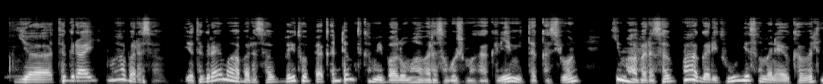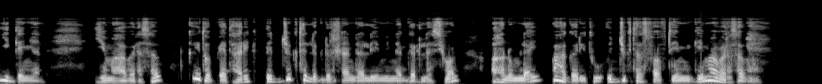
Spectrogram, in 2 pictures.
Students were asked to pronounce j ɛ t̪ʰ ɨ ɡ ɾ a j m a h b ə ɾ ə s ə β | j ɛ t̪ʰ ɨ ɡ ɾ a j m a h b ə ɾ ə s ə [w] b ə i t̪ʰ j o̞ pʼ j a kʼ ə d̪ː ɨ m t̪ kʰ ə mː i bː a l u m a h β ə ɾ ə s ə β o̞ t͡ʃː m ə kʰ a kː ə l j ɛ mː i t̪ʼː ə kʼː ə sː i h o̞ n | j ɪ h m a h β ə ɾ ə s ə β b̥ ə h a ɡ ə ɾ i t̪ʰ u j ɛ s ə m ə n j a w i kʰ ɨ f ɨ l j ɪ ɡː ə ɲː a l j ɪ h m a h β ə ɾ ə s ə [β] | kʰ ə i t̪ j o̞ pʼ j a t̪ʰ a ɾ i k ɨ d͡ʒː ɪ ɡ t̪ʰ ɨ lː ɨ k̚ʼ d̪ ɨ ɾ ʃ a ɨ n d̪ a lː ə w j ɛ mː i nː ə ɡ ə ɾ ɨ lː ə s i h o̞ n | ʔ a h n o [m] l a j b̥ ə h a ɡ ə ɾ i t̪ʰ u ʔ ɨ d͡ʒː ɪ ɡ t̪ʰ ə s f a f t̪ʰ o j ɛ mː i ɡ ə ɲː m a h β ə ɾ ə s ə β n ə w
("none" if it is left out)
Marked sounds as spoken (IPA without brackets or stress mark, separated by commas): β, β, m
